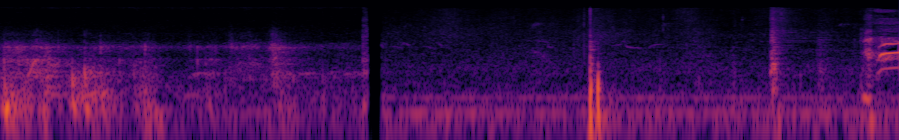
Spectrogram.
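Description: Faint, irregular scuffling from a puppy scrambling on a couch. After a cut, two sharp knocks about a second apart over a low steady hum, as a bulldog puppy tumbles about beside a large ball.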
